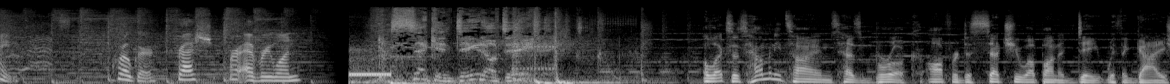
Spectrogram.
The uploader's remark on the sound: The woman on the phone today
